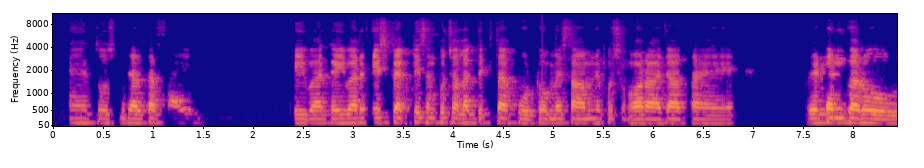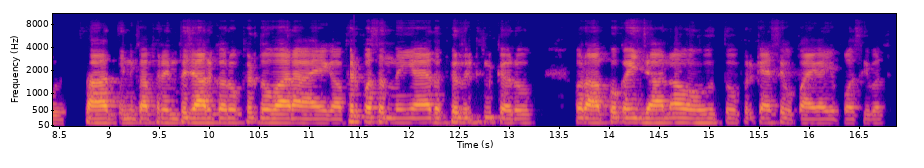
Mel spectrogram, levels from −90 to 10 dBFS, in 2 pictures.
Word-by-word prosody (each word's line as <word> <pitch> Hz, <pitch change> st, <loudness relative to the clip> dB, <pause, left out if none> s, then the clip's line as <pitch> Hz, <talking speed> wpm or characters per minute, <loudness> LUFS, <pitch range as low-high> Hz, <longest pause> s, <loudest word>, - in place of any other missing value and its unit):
करते 130 Hz, 0 st, -10 dB
हैं 125 Hz, 0 st, -10 dB
तो 125 Hz, -, -8 dB
उसमें 125 Hz, 0 st, -12 dB
ज़्यादातर 125 Hz, +1 st, 0 dB
साइज़ 130 Hz, 0 st, -9 dB, 1.0 s
कई 125 Hz, 0 st, -3 dB
बार 120 Hz, 0 st, -2 dB
कई 125 Hz, 0 st, -1 dB
बार 130 Hz, 0 st, +1 dB
एक्सपेक्टेशन 140 Hz, +1 st, -1 dB
कुछ 140 Hz, 0 st, -5 dB
अलग 125 Hz, 0 st, 0 dB
दिखता 130 Hz, +1 st, -3 dB
है 130 Hz, -, +3 dB
फोटो 120 Hz, 0 st, -4 dB
में 125 Hz, -, -1 dB
सामने 125 Hz, 0 st, -2 dB
कुछ -, -, -11 dB
और 120 Hz, +1 st, +2 dB
आ 120 Hz, -1 st, +2 dB
जाता 120 Hz, 0 st, -1 dB
है, 115 Hz, 0 st, -8 dB, 0.8 s
रिटर्न 135 Hz, +1 st, +3 dB
करो, 120 Hz, -3 st, +2 dB, 0.3 s
7 125 Hz, 0 st, +6 dB
दिन 125 Hz, 0 st, -6 dB
का 125 Hz, -, +4 dB
फ़िर 130 Hz, -, -1 dB
इंतज़ार 130 Hz, 0 st, +5 dB
करो, 130 Hz, -1 st, +1 dB
फ़िर 145 Hz, 0 st, -3 dB
दोबारा 130 Hz, -1 st, +5 dB
आएगा 120 Hz, 0 st, +1 dB
फ़िर 160 Hz, 0 st, +1 dB
पसंद 145 Hz, -2 st, +2 dB
नहीं 130 Hz, +1 st, -3 dB
आया 130 Hz, 0 st, +5 dB
तो -, -, -11 dB
फ़िर 145 Hz, -2 st, 0 dB
रिटर्न 140 Hz, +1 st, -8 dB
करो। 125 Hz, 0 st, -2 dB, 0.4 s
और 135 Hz, -, +3 dB
आपको 125 Hz, +2 st, +3 dB
कहीं 135 Hz, -1 st, +1 dB
जाना 130 Hz, +1 st, +3 dB
हो 125 Hz, 0 st, -2 dB
तो 130 Hz, -, -5 dB
फ़िर -, -, -13 dB
कैसे 125 Hz, +1 st, -2 dB
हो 125 Hz, -, -7 dB
पायेगा 115 Hz, -1 st, +1 dB
ये 115 Hz, 0 st, -5 dB
पॉसिबल? 115 Hz, 0 st, -7 dB
125 Hz, 190 wpm, -21 LUFS, 120-130 Hz, 1.0 s, 7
